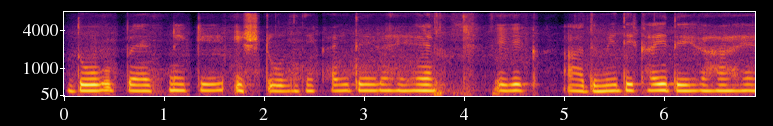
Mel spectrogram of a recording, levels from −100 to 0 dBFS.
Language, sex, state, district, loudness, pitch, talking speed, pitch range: Hindi, female, Maharashtra, Gondia, -16 LUFS, 215 Hz, 120 wpm, 210-220 Hz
